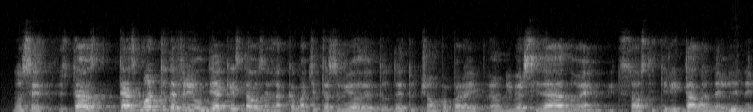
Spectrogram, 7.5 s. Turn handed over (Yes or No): No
